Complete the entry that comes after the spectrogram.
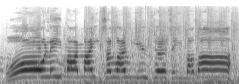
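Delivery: high, loud battle yell; worked-up, protective outburst; indignant shout. Real, not acted. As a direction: shout an enemy off your mates. Defending teammates in game.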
